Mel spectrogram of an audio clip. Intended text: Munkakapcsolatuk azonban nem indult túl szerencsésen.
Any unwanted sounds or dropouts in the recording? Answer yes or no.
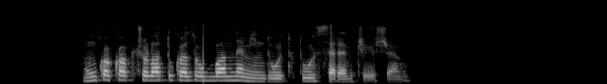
no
